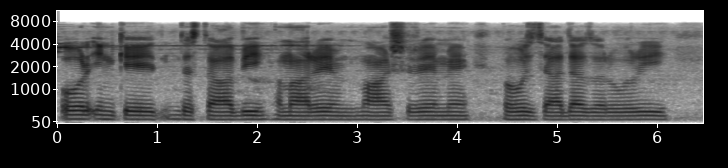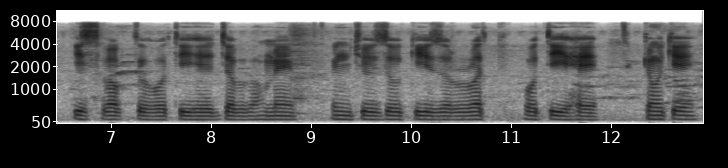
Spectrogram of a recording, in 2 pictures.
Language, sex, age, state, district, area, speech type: Urdu, male, 18-30, Uttar Pradesh, Ghaziabad, urban, spontaneous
